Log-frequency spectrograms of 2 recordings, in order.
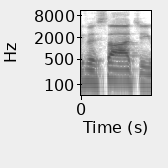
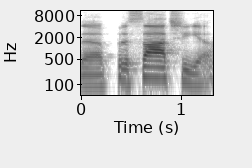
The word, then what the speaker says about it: Bisaccia: Okay, Versace. Rich Versace. I don't know how to say it, but he was their special teams coach. The dude, Rich, from the Raiders, the special teams coach. And Bisaccia, Rich Bisaccia.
